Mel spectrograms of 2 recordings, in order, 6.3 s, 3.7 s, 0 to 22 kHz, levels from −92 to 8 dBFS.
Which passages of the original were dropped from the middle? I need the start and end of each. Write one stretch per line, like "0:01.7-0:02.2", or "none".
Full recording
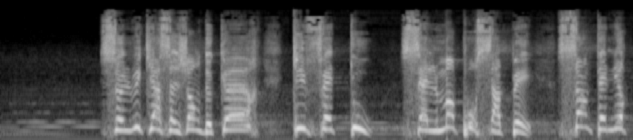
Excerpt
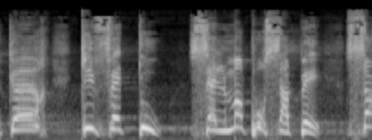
none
